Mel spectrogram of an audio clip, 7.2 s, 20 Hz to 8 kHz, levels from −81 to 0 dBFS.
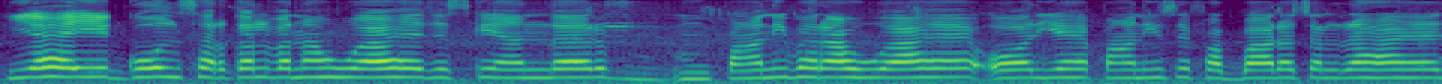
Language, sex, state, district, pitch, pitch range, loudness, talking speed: Hindi, female, Uttar Pradesh, Jalaun, 275 Hz, 265-285 Hz, -18 LUFS, 175 wpm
